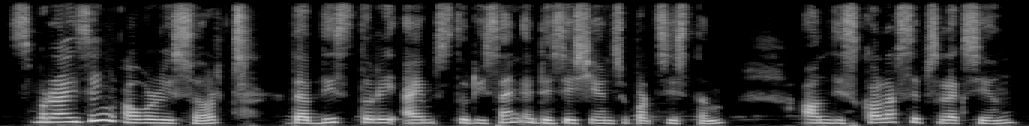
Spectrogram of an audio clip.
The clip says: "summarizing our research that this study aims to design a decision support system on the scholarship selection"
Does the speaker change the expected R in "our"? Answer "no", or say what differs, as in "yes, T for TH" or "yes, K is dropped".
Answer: yes, W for R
